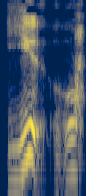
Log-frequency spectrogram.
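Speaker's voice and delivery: low, soft venom in one word; venomous. A narrator's reading. Vlad greets his unwelcome rival, low and venomous. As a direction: spit it out low with contempt. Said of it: "the venom in that one word".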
